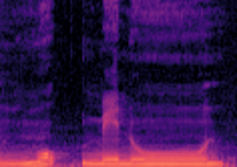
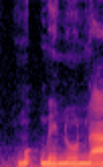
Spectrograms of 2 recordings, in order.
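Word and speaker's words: مُؤْمِنُون: আমি আগেই বলেছি যেমন মুমিনুন মুমিনুনা হবে না মুমিনুন এখানে শুধু নটা উচ্চারিত হয় যেমন কাফারু কাফারু না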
